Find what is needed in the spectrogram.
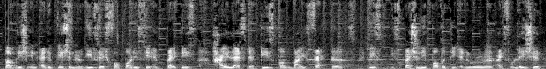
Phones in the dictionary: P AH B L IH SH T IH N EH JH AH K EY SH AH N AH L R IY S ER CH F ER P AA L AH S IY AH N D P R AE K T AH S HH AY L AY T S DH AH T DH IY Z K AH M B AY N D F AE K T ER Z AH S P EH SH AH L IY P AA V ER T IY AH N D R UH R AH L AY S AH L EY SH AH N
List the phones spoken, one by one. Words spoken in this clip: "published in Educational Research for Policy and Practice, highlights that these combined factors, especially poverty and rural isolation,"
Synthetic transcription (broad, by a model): P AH B L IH SH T IH N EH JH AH K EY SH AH N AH L R IY S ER CH F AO P AA L AH S IY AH N P R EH K T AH S HH AY L AY T S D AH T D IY S K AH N B AY F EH K T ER S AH S P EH SH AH L IY P AA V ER T IY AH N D R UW R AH L AY S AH L EY SH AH N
